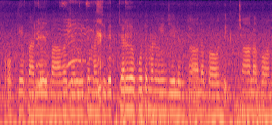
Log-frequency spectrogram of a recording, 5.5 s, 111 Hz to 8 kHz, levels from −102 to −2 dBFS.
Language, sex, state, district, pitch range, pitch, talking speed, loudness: Telugu, male, Andhra Pradesh, Guntur, 165-180 Hz, 165 Hz, 110 wpm, -22 LUFS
